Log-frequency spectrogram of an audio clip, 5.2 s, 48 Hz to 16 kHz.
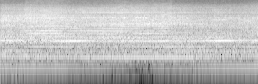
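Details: WEN PL1326 15-amp 13-inch spiral benchtop thickness planer, after repair of misuse damage, feeding a small board: steady high motor whine, even cutting hiss, no chatter or bogging; cuts normally, board parallel within 0.002 in.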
